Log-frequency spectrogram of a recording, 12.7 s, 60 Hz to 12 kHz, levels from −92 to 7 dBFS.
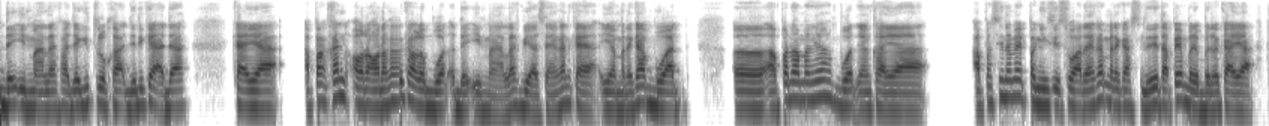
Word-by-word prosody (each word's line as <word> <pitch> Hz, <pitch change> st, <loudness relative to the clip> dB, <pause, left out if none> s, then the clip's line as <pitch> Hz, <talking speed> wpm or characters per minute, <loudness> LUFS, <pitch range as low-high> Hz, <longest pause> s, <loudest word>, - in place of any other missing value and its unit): day 145 Hz, 0 st, +1 dB
in 130 Hz, -, -2 dB
my 125 Hz, 0 st, 0 dB
life" 130 Hz, +1 st, -2 dB
aja 135 Hz, +1 st, 0 dB
gitu 150 Hz, +1 st, -3 dB
loh, -, -, -13 dB
Kak, 135 Hz, -2 st, +1 dB
jadi 135 Hz, +3 st, -2 dB
kayak -, -, +2 dB
ada 135 Hz, 0 st, +3 dB, 0.5 s
kayak 135 Hz, -2 st, +3 dB, 0.2 s
apa 130 Hz, +7 st, +1 dB
kan, 200 Hz, +2 st, +2 dB
orang-orang 145 Hz, +3 st, +3 dB
kan 180 Hz, -4 st, +2 dB
kalau 140 Hz, -, +3 dB
buat 130 Hz, +1 st, +1 dB
"a 120 Hz, -, -4 dB
day 120 Hz, 0 st, -2 dB
in 120 Hz, -, -4 dB
my 105 Hz, -2 st, -5 dB
life" 135 Hz, +4 st, -1 dB
biasanya 115 Hz, 0 st, -2 dB
kan 155 Hz, -, 0 dB
kayak 120 Hz, -5 st, +1 dB
ya 125 Hz, 0 st, -1 dB
mereka 125 Hz, +7 st, +1 dB
buat, 130 Hz, -4 st, +2 dB, 0.6 s
eee, 130 Hz, 0 st, +4 dB
apa 130 Hz, +7 st, +2 dB
namanya, 190 Hz, +2 st, 0 dB
buat 140 Hz, -4 st, -1 dB
yang 125 Hz, 0 st, -3 dB
kayak, 120 Hz, -2 st, +2 dB, 0.4 s
apa -, -, -3 dB
sih 210 Hz, -, -6 dB
namanya, 210 Hz, -1 st, 0 dB
pengisi 150 Hz, -4 st, 0 dB
suaranya 135 Hz, +1 st, +1 dB
kan -, -, -8 dB
mereka 145 Hz, -3 st, 0 dB
sendiri, 135 Hz, +4 st, -1 dB
tapi 140 Hz, +7 st, +2 dB
yang -, -, -5 dB
bener-bener 125 Hz, -1 st, 0 dB
kayak, 120 Hz, -2 st, +2 dB
135 Hz, 220 wpm, -23 LUFS, 125-150 Hz, 0.6 s, eee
